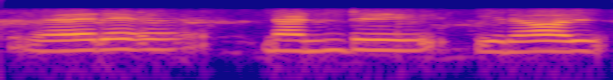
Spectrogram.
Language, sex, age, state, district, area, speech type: Tamil, female, 18-30, Tamil Nadu, Thoothukudi, rural, conversation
